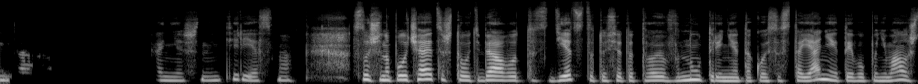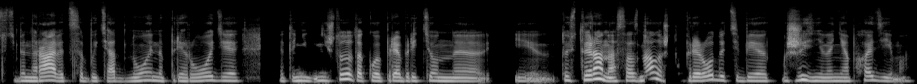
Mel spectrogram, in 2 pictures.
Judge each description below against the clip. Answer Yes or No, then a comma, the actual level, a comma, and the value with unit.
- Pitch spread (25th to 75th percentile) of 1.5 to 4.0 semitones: Yes, average, 2.8 semitones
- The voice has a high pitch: No, medium, 175 Hz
